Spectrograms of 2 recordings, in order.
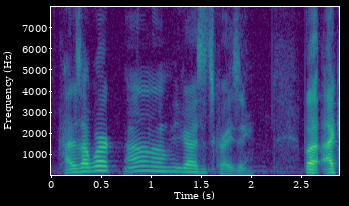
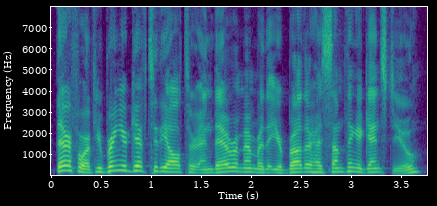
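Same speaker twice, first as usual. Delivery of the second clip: scripture reading; 3 semitones higher, 8 dB louder than usual. Acted. Reads Bible verse.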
